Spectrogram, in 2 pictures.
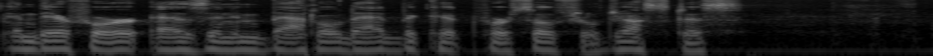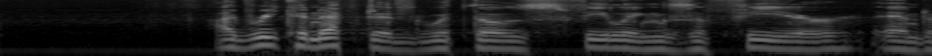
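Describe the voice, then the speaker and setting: Memoir narrator: American male, 60s, slightly deep, takes his time, earnest scripted reflection with a literary, measured delivery. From Los Angeles, United States.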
